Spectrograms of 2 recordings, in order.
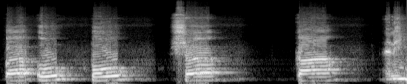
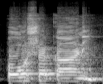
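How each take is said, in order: First: प ओ पो ष का णी said one syllable at a time with pauses; spelling out syllables. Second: Said in the usual way. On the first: Shown as a demonstration. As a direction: sound out पोषकाणी piece by piece for students. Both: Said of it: "देखिए कैसे शब्द बनाते हैं".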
